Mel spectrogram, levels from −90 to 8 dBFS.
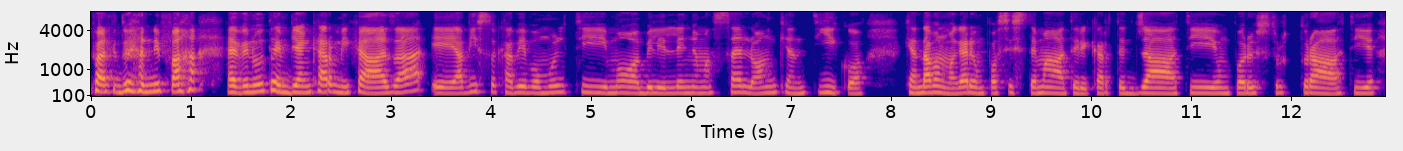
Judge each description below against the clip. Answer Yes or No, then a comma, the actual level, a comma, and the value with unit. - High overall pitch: Yes, high, 205 Hz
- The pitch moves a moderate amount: No, narrow, 2.2 semitones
